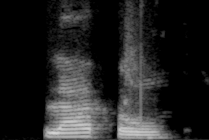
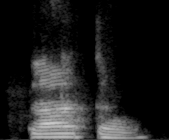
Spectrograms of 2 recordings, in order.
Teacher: gawin yung clear yung plato. Dapat hindi siya nasal. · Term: nasal tone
